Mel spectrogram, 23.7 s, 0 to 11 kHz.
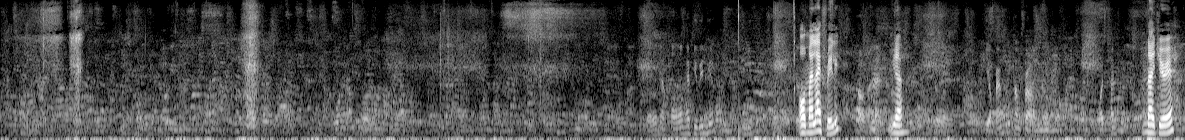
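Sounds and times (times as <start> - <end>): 
breathy nasal sniffs from a congested nose: 0.7 - 1.7, 4.8 - 5.2
speech: 16.1 - 16.9, 17.9 - 18.2, 22.9 - 23.6.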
